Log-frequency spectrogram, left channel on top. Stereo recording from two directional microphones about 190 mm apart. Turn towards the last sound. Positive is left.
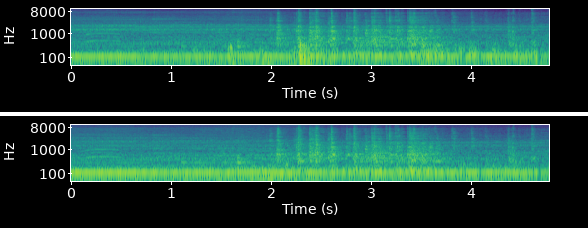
turn(degrees=-10)  # may be behind; listen again after turning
